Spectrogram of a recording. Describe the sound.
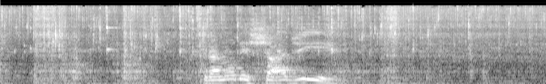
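Tap water runs steadily in a sink as someone washes dishes, a continuous hiss throughout, with a person talking over it partway through.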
